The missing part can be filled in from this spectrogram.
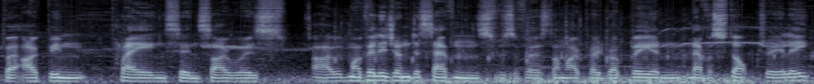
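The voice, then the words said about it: South Wales accent. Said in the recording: “I'm from South Wales. I don't know if you can tell by the accent”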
